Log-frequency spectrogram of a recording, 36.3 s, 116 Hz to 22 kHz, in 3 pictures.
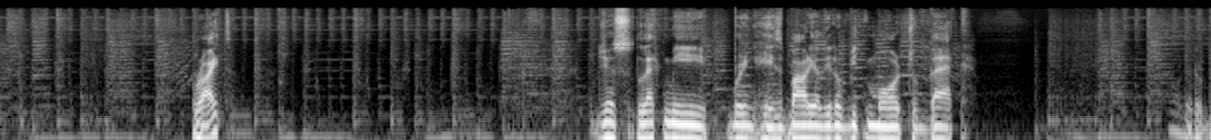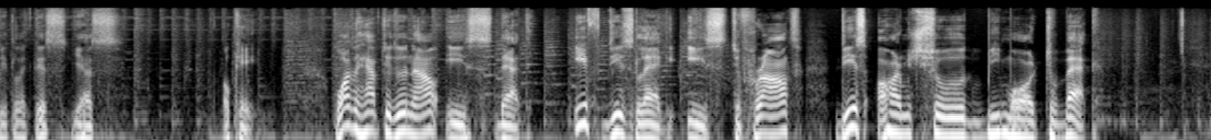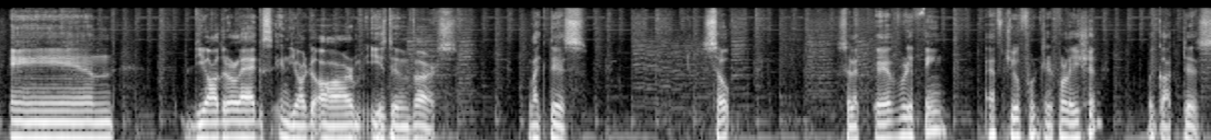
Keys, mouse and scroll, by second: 8.2 Tab, 8.8 q, 9.6 click, 10.8 click, 11.6-13.4 drag, 14.4-16.8 drag, 18.0 Tab, 18.7 click, 20.7 alt+q, 20.7-23.7 alt+drag, 25.6 alt+click, 27.0 alt+click, 27.9-30.3 alt+drag, 31.6 ctrl+a, 33.8 F2, 34.3 Tab, 34.7-36.3 drag.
